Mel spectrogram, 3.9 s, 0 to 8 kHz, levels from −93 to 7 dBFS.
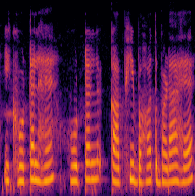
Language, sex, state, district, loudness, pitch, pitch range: Hindi, female, Bihar, West Champaran, -17 LUFS, 235 Hz, 230-255 Hz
